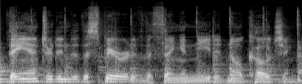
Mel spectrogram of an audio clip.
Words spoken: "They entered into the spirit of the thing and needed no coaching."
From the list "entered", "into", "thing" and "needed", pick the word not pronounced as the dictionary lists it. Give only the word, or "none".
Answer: none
